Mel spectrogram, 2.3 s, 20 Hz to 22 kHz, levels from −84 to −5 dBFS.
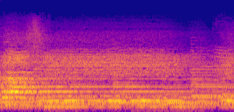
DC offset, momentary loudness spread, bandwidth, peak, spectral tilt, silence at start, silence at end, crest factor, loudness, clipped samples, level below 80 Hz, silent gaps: under 0.1%; 7 LU; 13 kHz; 0 dBFS; -5 dB/octave; 0 s; 0 s; 16 dB; -18 LUFS; under 0.1%; -54 dBFS; none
